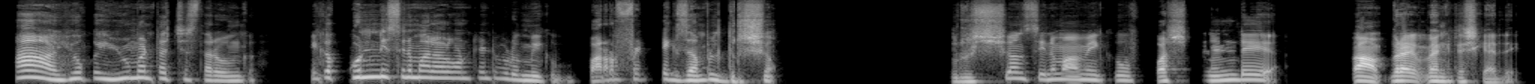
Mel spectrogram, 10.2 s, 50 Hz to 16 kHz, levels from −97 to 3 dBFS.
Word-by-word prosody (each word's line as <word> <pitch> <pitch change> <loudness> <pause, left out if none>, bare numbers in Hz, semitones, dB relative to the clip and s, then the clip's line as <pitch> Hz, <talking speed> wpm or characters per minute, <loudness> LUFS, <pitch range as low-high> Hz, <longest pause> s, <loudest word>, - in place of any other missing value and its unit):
ఆ! - - +9 0.3
యొక 230 0 -6
human 240 +2 -1
touch 225 -2 -7
ఇస్తారు. 170 -3 -4
ఇంకా. 155 +2 -10 0.4
ఇక 255 - -3 0.2
కొన్ని 275 +2 +3
సినిమాలు 265 -2 -1
ఎలా 240 - -4
ఉంటాయి 235 0 -12
అంటే 235 - -14
ఇప్పుడు 200 -4 -6
మీకు 150 - -8 0.3
పర్ఫెక్ట్ 195 +1 -4
ఎగ్జాంపుల్ 175 +2 0
'దృశ్యం.' 125 - +3 1.2
'దృశ్యం' 135 - -1
సినిమా 195 +1 -1
మీకు 175 -2 -4 0.2
ఫస్ట్ 150 0 +1
నుండీ 185 +3 0 0.7
ఆహ్, - - +10
వె 160 - +10
వెంకటేష్ 140 -3 +2
గారిది. 105 0 -7
190 Hz, 150 wpm, -23 LUFS, 155-235 Hz, 1.2 s, ఆహ్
